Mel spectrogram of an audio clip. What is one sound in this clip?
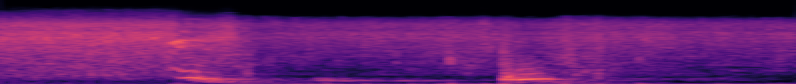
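A man cries out in strain.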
